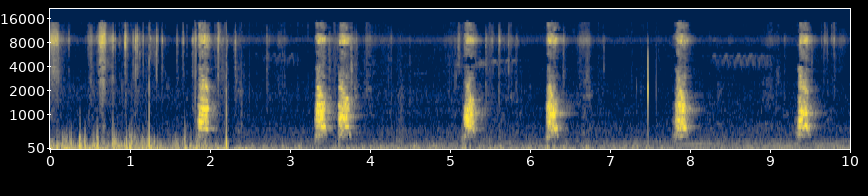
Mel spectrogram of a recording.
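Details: West Highland White Terrier indoors barking at a hidden smell coming out of an air vent; sharp single barks spaced irregularly, about one every one to two seconds, with a close pair near the middle, over quiet room background.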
